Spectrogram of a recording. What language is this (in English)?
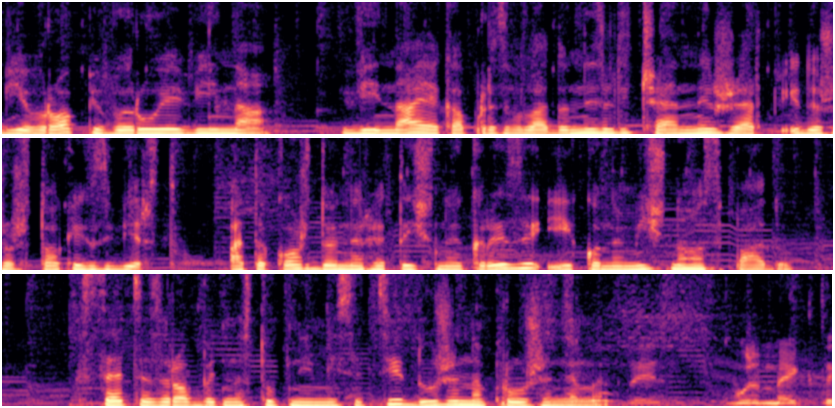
Ukrainian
